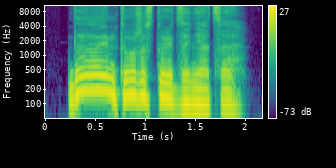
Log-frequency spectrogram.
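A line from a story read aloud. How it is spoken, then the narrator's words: Sigh. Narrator (Russian): вздохнул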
